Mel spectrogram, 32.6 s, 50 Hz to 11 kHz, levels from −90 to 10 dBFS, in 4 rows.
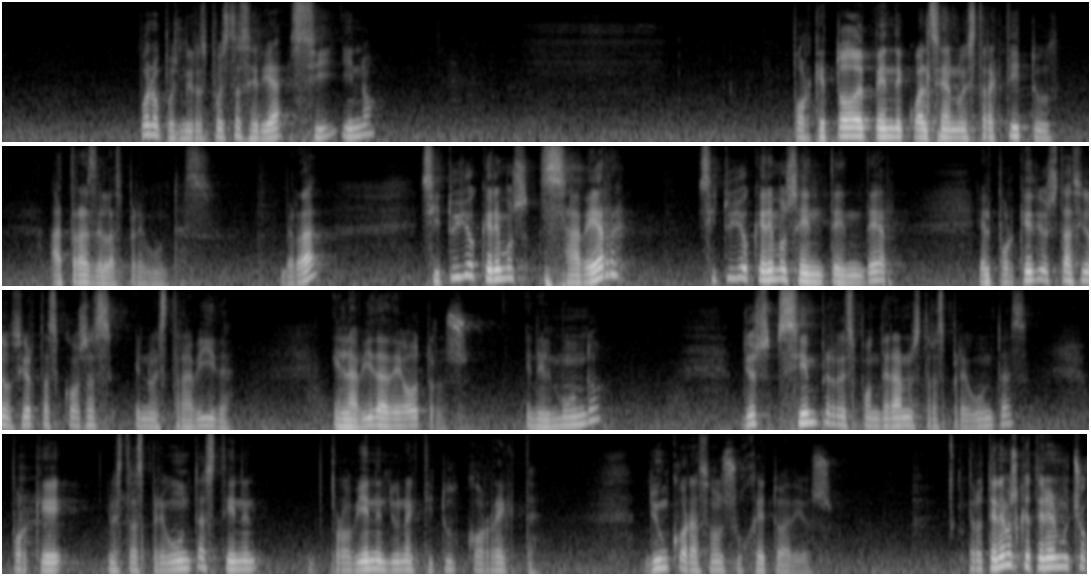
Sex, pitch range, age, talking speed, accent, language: male, 120-150 Hz, 50-69, 140 wpm, Mexican, Spanish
